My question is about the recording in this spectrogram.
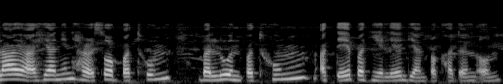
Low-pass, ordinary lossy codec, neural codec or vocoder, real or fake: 7.2 kHz; none; none; real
